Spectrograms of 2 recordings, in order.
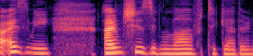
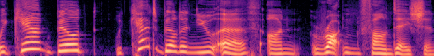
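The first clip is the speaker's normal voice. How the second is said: put-on English accent, a bit unsure; 3 semitones higher, 3 dB louder than usual. Quoting an astrologist, speaker tries an English accent. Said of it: "I'm trying an English accent".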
